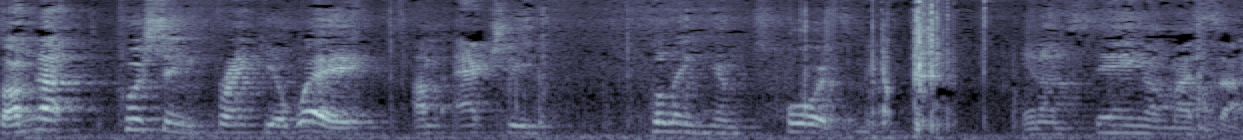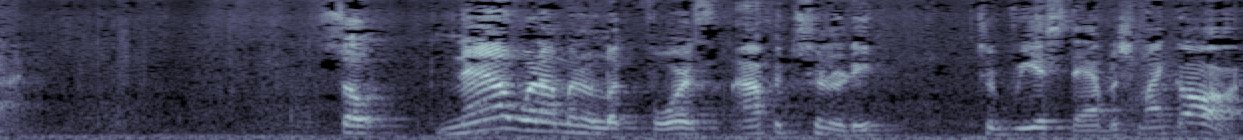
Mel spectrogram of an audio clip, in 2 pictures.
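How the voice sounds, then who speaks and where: A man with a high voice speaks at a moderate pace with lively intonation, big swings in loudness, long and frequent pauses, and audible room echo. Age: 50s. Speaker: jiu jitsu instructor. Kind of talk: tutorial. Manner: casual.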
